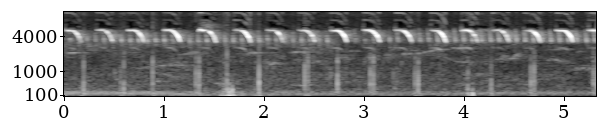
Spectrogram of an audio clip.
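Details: Repeated ringing, down-slurred whistles from a bar-winged prinia, a household bird, delivered roughly three each second in an even series, broken by dry clicks and one brief low thump.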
